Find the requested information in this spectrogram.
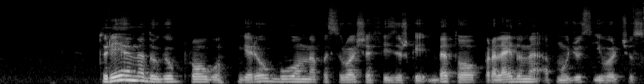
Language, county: Lithuanian, Šiauliai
